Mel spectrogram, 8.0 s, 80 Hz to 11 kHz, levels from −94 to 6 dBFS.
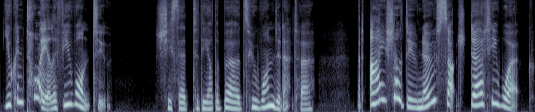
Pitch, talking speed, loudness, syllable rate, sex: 255 Hz, 185 wpm, -21 LUFS, 4.5 syllables/s, female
